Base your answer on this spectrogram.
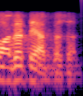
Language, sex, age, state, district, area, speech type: Hindi, male, 45-60, Madhya Pradesh, Gwalior, rural, conversation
